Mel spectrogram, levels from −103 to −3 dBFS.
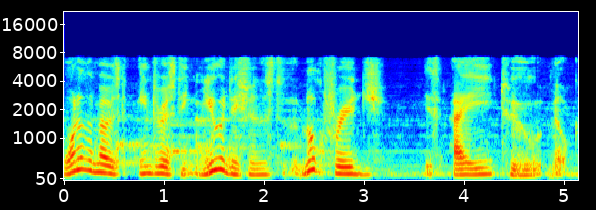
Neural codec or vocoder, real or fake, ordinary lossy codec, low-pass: vocoder, 22.05 kHz, 80 mel bands, HiFi-GAN; fake; MP3, 64 kbps; 7.2 kHz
